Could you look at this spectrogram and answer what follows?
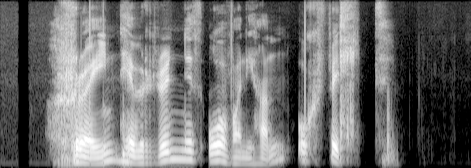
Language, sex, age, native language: Icelandic, male, 30-39, Icelandic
